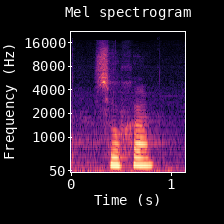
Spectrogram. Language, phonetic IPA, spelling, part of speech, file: Czech, [ˈsoxa], socha, noun, Cs-socha.ogg
- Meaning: 1. statue 2. sculpture (work of art)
